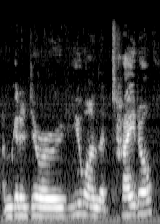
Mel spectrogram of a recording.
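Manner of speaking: ordinary delivery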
